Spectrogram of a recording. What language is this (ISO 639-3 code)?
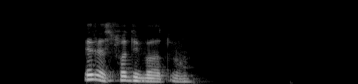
lzz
